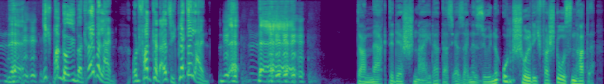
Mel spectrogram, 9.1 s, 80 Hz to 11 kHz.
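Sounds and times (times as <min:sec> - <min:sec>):
human voice imitating a goat bleat: 0:00.0 - 0:00.8, 0:03.3 - 0:04.8
speech: 0:00.1 - 0:04.8, 0:05.4 - 0:09.0.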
